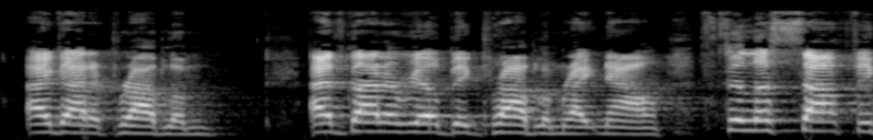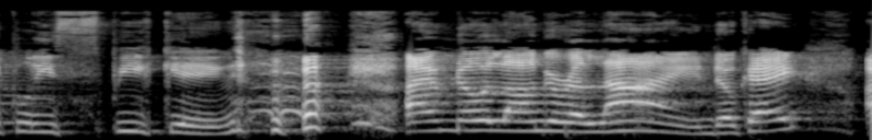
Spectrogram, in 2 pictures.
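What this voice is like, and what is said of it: Imitates another person's voice. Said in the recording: “I don't know what that accent is ... That was a Trump accent?”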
